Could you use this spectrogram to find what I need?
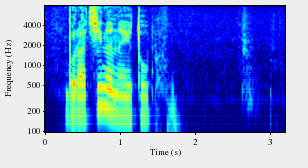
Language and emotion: Russian, neutral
